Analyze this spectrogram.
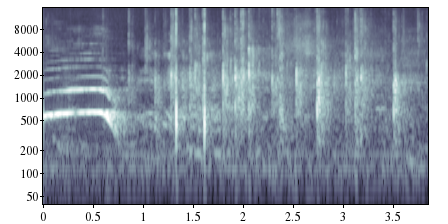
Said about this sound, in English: Someone else is clapping.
